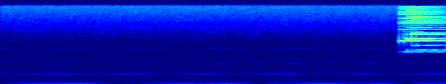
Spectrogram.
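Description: A steady low electronic drone of pure, sine-like tones, with a faint higher tone pulsing about three times a second.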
